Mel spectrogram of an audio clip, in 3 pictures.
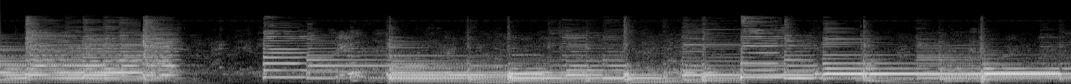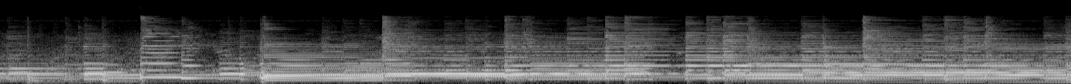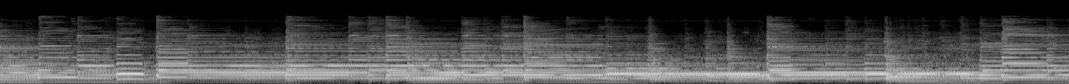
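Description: Acoustic guitar strummed in a live solo performance, with a short break in the playing about two seconds in before the strumming picks up again.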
